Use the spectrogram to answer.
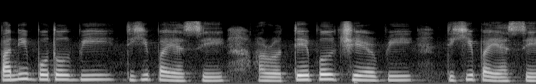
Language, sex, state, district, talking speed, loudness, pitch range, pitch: Nagamese, female, Nagaland, Dimapur, 100 wpm, -17 LUFS, 175-220 Hz, 200 Hz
